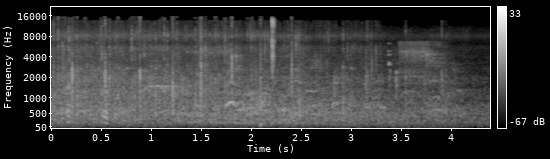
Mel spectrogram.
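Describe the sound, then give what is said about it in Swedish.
Sustained applause from a group, a dense steady patter of many hands clapping with occasional sharper claps, continuing for several seconds before tapering slightly. “Aha, det var därför du drog den långa applåden.”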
